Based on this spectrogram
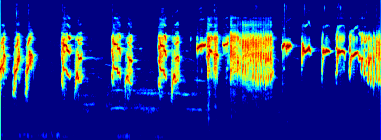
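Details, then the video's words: Cendet, the Long-tailed shrike, singing on a training recording for caged birds: paired clipped chirps, then a hissing buzzy burst and a series of thin high whistled notes, very clean background. "MASTERAN BURUNG CENDET SANGAT COCOK BUAT CENDET MACET BUNYI ATAU PINDAH JURAGAN"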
